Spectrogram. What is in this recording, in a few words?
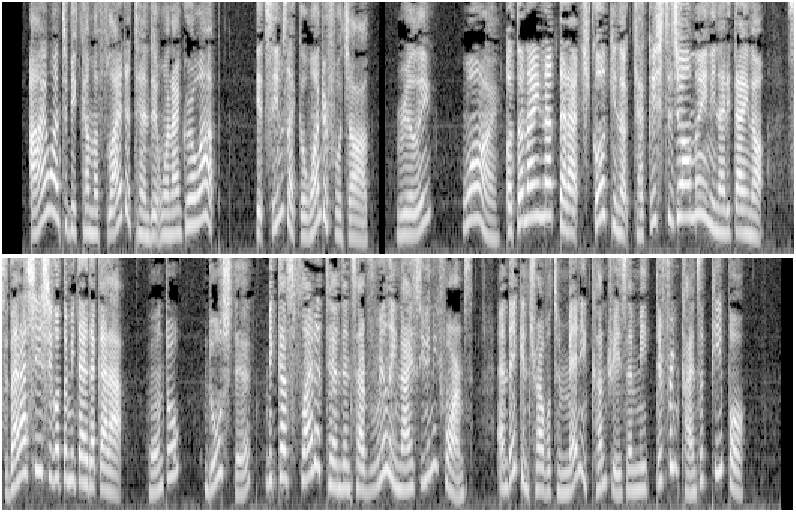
usa woman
